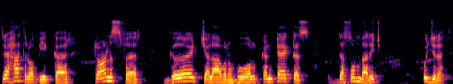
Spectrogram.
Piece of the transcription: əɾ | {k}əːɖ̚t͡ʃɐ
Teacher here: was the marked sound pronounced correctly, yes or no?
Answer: no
